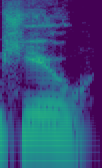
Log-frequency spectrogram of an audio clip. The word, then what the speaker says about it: Hugh: Like, the name Hugh, and the Irish for Hugh is AODH, but then Hugh, HUGH. We don't even realize there's a GH there, and we don't pronounce it.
